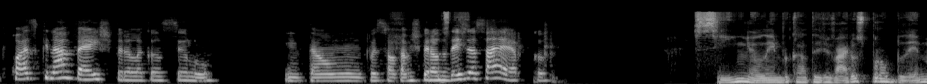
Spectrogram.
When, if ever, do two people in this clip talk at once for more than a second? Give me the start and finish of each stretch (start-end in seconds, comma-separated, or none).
none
